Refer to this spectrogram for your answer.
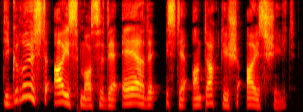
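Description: A man's voice: medium pitch, takes it slowly, dry recording, clean studio sound. A man doing a know-it-all robot car. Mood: lecturing. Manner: even, informative, slightly reproachful.

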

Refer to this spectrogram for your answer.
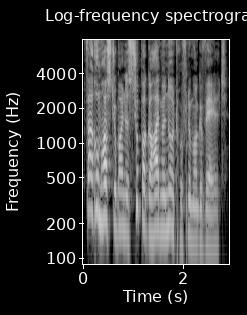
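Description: A calm male superhero in a hurry, talking steadily and matter-of-factly over an emergency call, as a man reads him in a children's radio story. His voice sits a little high for a man and carries a slightly distant timbre. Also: normal speed. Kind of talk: school radio story reading.

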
